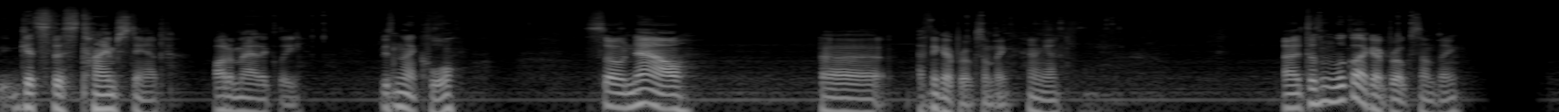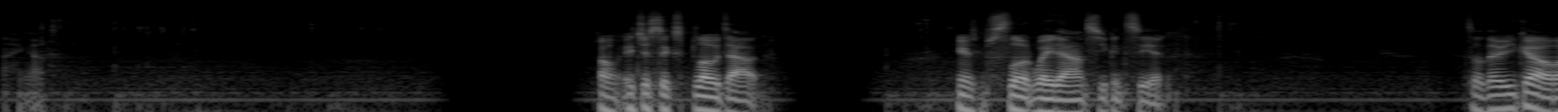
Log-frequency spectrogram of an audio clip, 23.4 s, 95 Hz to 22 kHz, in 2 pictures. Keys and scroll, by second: 4.6 super+s, 8.0 alt+super+j, 14.2 super+s, 18.7 super+s, 21.0 super+s.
